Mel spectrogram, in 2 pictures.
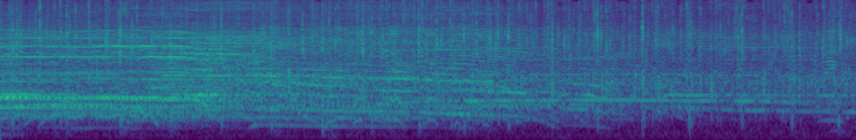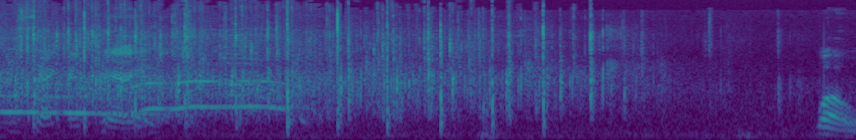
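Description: A crowd cheers and applauds outdoors, fading away.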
